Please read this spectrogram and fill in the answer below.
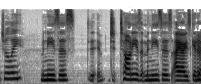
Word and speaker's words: Menezes: Tony, is it Menezes?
